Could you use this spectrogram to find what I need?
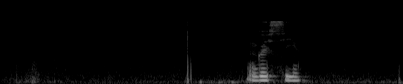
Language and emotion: Russian, neutral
